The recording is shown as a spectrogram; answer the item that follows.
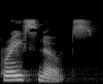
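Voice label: "Grace Notes", English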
